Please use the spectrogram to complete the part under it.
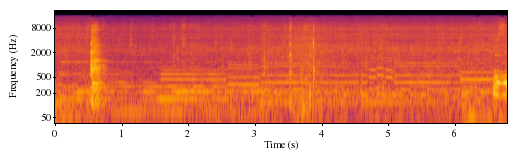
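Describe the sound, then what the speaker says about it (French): Spinach going into a hot cooking pot gives a steady sizzle, with a sharp clatter near the start and a few later knocks against the pot, all fairly soft and with no talk. "Nous allons mettre nos épinards dans la marmite."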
